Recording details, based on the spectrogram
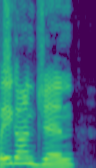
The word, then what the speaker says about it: Qui-Gon Jinn: Yes, Qui-Gon Jinn.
